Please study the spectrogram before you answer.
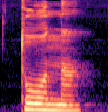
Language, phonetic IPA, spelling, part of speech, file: Ukrainian, [ˈtɔnːɐ], тонна, noun, Uk-тонна.ogg
- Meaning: ton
